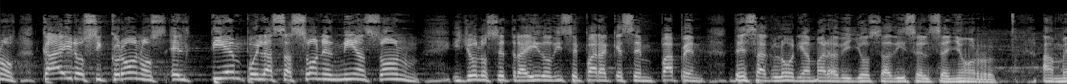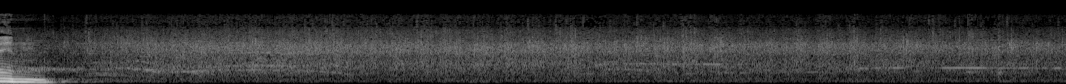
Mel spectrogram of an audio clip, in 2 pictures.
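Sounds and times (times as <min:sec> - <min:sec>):
speech: 0:00.0 - 0:11.3
audience applauding: 0:09.8 - 0:21.3.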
